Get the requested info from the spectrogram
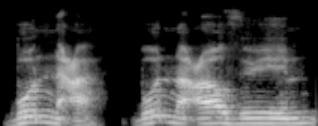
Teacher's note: Tanwin ketemu dengan ain, dibaca dengan izhar, jelas cara membacanya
